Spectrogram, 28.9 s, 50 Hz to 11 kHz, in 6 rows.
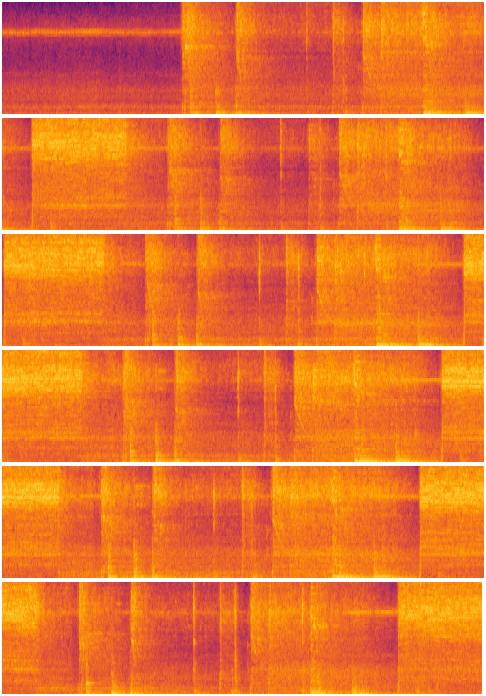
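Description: YS-ZB-3 automatic PE-film shrink-wrapping machine running through its wrapping cycle. Loud hisses of compressed air, about a second long, come every four to five seconds, with clicks and clanks of the mechanism between them.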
